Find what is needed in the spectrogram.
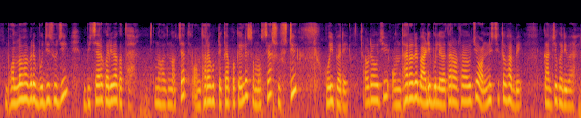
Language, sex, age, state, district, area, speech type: Odia, female, 18-30, Odisha, Jagatsinghpur, rural, spontaneous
